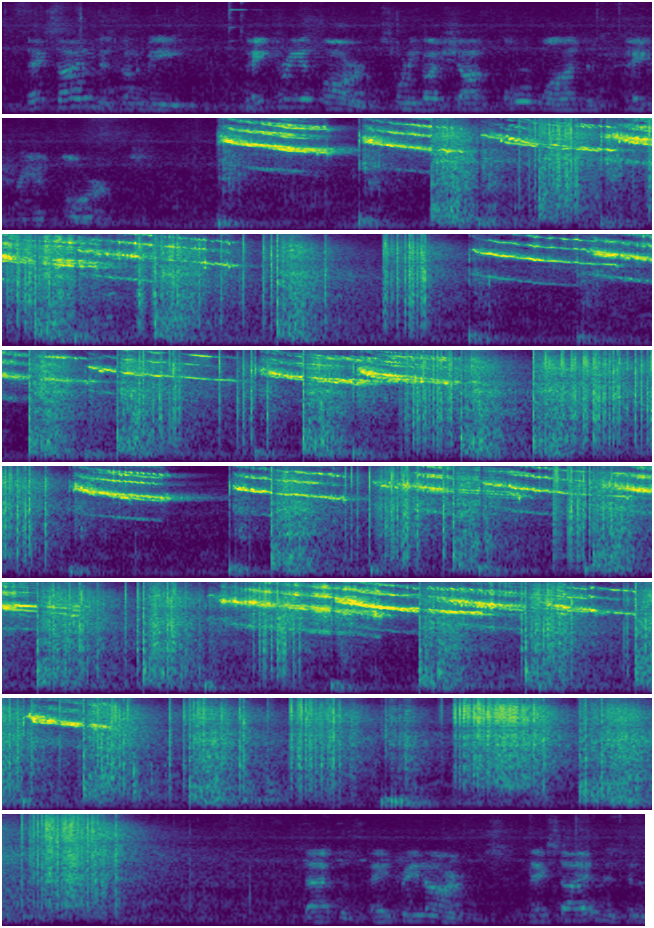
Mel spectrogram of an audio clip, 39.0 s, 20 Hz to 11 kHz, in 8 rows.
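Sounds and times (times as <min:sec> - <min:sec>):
firework bangs: 0:06.4 - 0:35.8
falling firework whistles: 0:06.5 - 0:35.3.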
